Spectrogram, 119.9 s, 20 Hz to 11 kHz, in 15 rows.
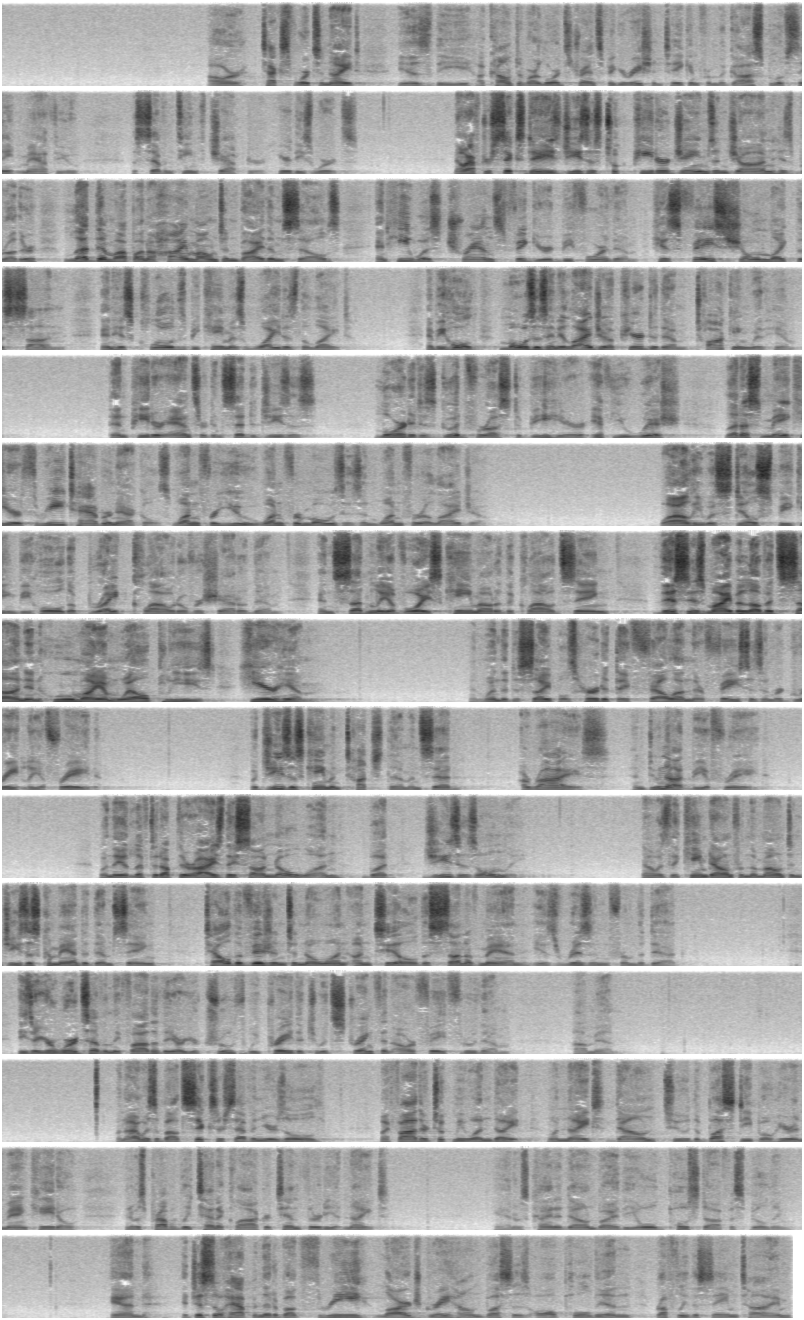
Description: Sermon audio for Evening Vespers - January 20, 2016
